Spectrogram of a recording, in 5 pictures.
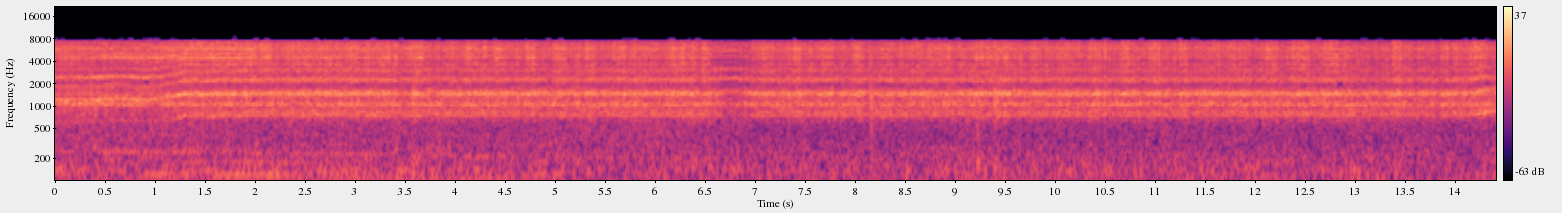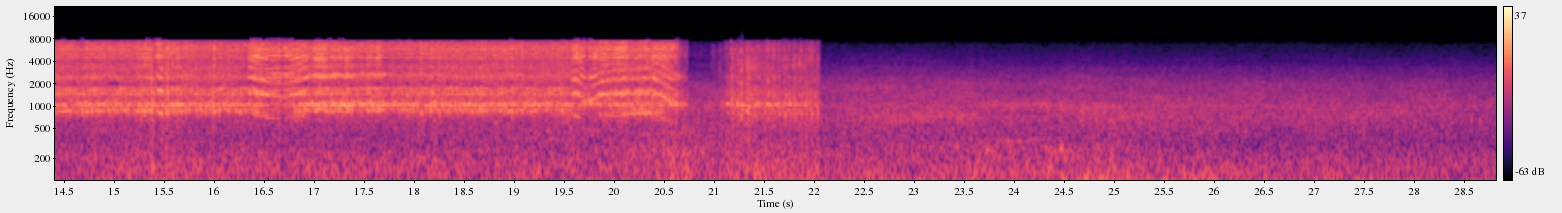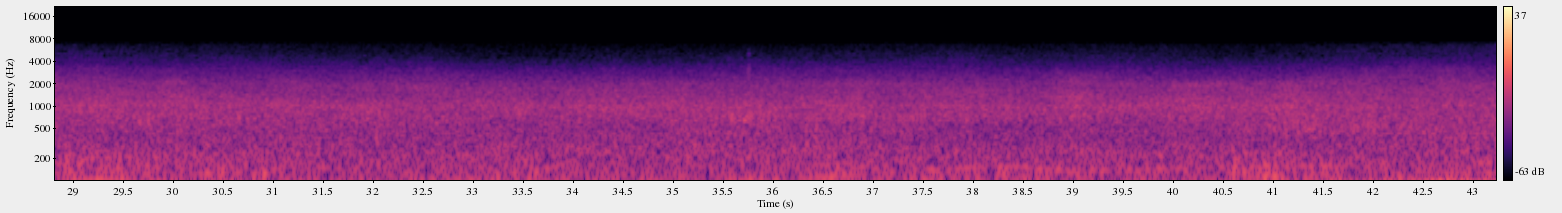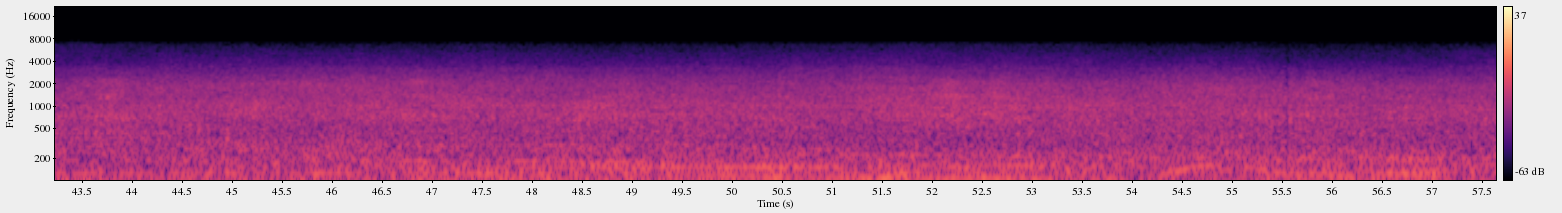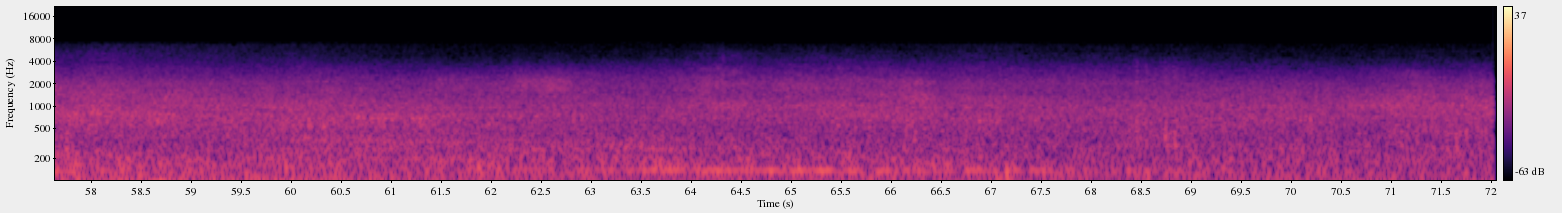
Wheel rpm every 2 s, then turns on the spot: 170, 200, 200, 200, 200, 200, 200, 220, 220, 230, 100, 10, 0, 0, 0, 0, 0, 0, 0, 0, 0, 0, 0, 0, 0, 0, 0, 0, 0, 0, 0, 0, 0, 0, 0, 0.
20-24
